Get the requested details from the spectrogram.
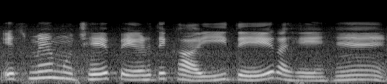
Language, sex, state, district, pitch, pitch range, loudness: Hindi, female, Madhya Pradesh, Katni, 220 Hz, 200-250 Hz, -15 LUFS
